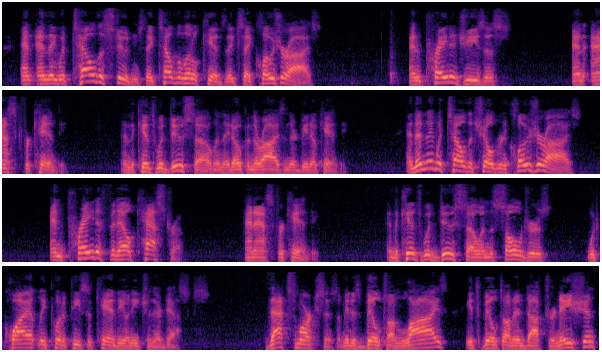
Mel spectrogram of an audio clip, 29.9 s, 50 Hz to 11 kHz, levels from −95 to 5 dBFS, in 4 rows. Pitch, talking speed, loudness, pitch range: 130 Hz, 185 wpm, -29 LUFS, 110-165 Hz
